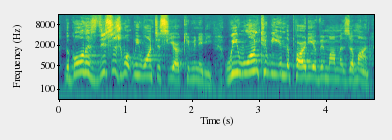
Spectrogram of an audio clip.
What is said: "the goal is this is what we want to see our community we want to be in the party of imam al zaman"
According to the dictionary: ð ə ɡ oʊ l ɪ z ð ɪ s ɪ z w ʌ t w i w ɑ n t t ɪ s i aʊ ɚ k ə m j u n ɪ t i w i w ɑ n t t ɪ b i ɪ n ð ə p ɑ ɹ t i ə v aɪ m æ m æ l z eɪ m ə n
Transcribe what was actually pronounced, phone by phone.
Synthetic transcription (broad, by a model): ð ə ɡ oʊ l ɪ z ð ɪ s ɪ z w ʌ t w i w ɑ n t t ɪ s i aʊ ɚ k ə m j u n ɪ t i w i w ɑ n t t ɪ b i ɪ n ð ə p ɑ ɹ t i ə v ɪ m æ m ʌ z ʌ m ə n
